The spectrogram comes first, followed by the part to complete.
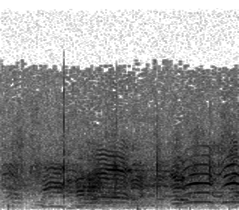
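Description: Footballers shouting and calling to one another across the pitch, several raised voices overlapping at a distance.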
